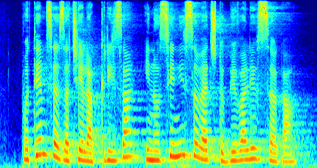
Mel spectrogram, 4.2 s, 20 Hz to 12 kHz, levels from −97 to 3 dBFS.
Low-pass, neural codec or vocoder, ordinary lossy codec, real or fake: none; none; none; real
